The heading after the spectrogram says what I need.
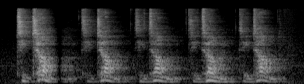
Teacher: The pattern is known as an iamb, and it's unstressed, stressed, or ti-tum, just like a heartbeat.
